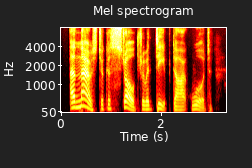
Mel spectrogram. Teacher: it consists of a stressed syllable followed by two unstressed ones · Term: dactylic tetrameter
